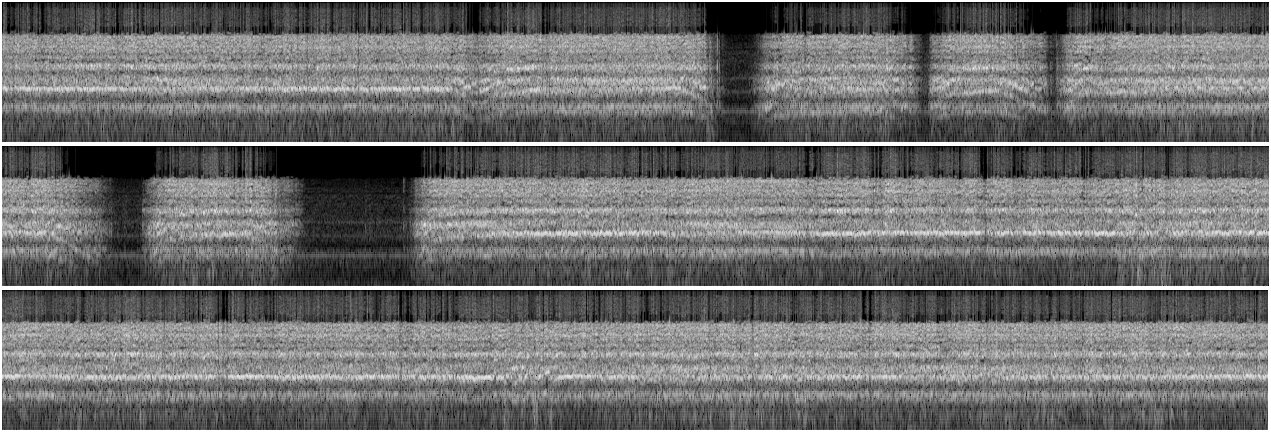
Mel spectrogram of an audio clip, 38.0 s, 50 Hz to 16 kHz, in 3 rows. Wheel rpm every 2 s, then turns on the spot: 230, 230, 200, 130, 140, 150, 140, 110, 100, 220, 220, 230, 230, 230, 230, 230, 220, 230, 240.
6-8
